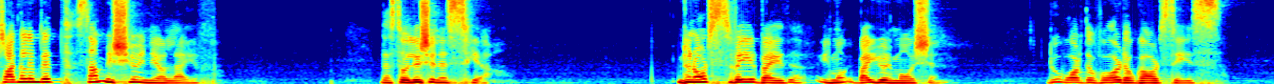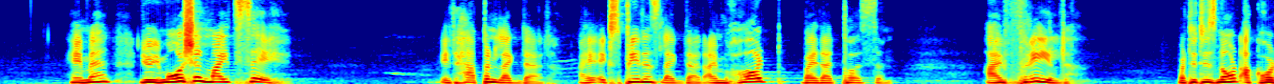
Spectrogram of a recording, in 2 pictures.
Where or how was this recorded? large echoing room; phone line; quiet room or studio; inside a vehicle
large echoing room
